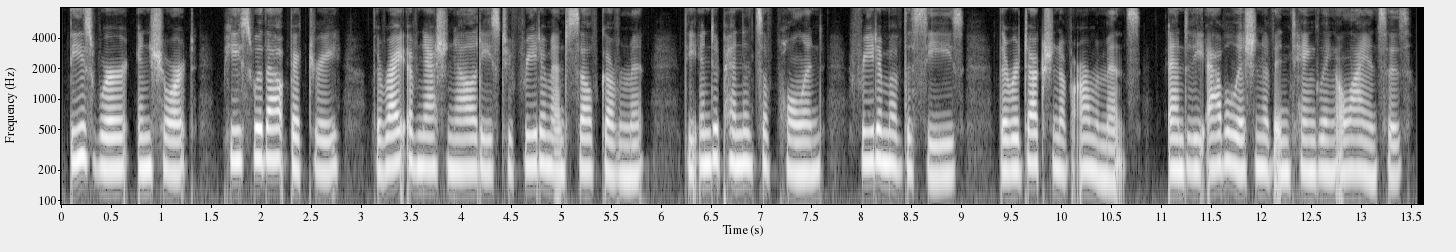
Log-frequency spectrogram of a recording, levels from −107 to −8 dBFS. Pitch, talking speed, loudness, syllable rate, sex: 210 Hz, 150 wpm, -19 LUFS, 5.6 syllables/s, female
